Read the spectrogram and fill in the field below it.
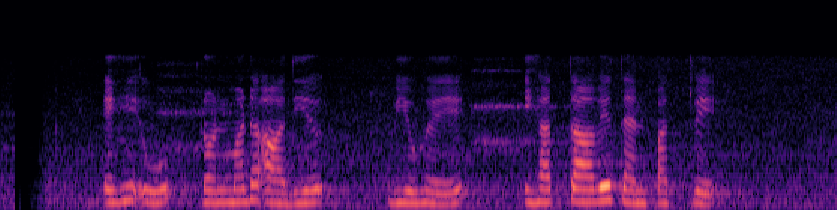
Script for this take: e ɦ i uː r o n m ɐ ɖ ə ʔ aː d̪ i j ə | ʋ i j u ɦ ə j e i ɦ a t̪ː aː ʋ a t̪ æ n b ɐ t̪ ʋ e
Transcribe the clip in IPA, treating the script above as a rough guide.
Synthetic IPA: e ɦ i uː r o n m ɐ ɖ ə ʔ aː d̪ i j ə | ʋ i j u ɦ ə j e i ɦ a t̪ː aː ʋ e t̪ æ n p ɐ t̪ ʋ e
